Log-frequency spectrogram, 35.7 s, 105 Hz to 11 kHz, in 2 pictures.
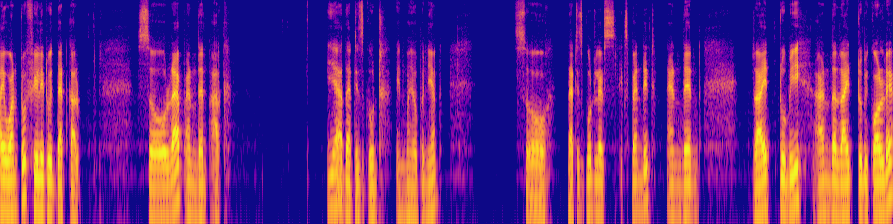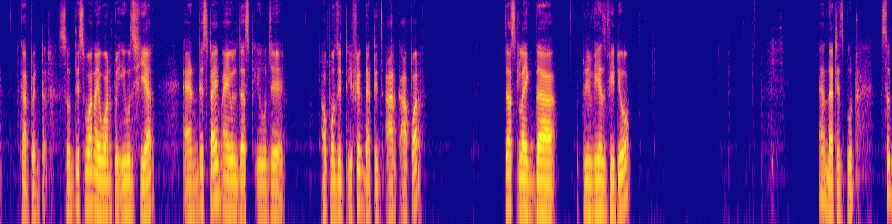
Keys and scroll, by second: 6.5 shift+Down, 8.4 Up, 8.7 Up, 8.8 Up, 9.1 Right, 9.4 Up, 9.9 Up, 10.2 Up, 12.3 ctrl+2, 33.6 shift+Up, 34.1 Up, 34.3 Up.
